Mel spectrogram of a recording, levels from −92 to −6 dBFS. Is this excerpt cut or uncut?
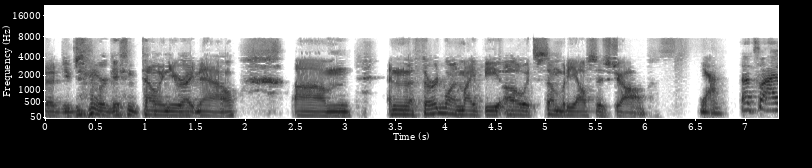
uncut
